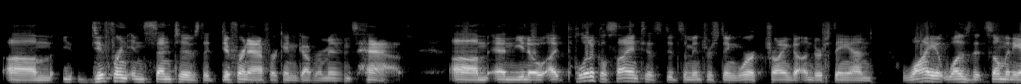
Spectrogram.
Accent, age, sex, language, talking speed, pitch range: American, 30-49, male, English, 165 wpm, 110-130 Hz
